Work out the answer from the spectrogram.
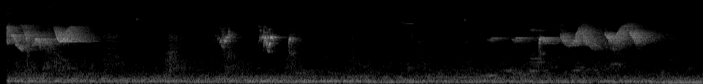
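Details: Young kept European goldfinch described as a pintón, giving short bursts of high, bright twittering at the start, middle and end, with quieter gaps and a low background hum.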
